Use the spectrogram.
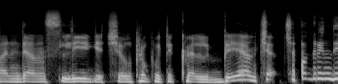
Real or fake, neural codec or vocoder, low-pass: fake; codec, 32 kHz, 1.9 kbps, SNAC; 14.4 kHz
